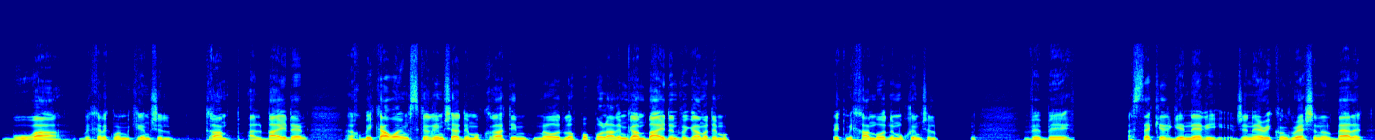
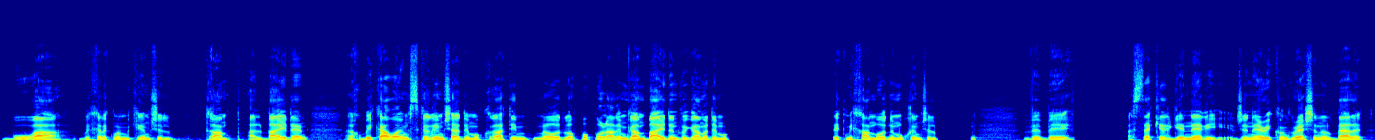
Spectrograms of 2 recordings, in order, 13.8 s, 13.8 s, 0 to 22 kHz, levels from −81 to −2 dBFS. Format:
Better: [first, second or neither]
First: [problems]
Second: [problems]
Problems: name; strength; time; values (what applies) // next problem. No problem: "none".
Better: neither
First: audio cutting out; at 7.5 s for 1 s, at 9.5 s and at 11 s for 0.5 s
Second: audio cutting out; at 7.5 s for 1 s, at 9.5 s and at 11 s for 0.5 s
